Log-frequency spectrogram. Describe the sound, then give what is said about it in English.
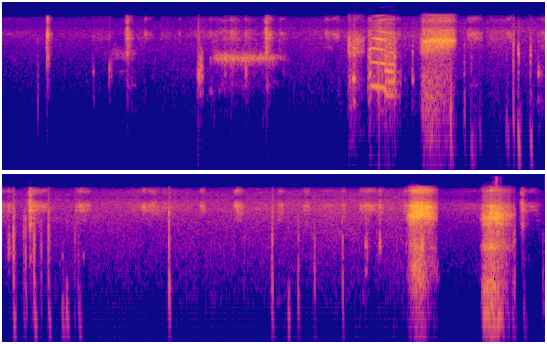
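Chickens cluck in many short, scattered bursts, with a few louder, longer squawks rising among them and fainter chirps between. “Wow, I've got some chickens in there.”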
